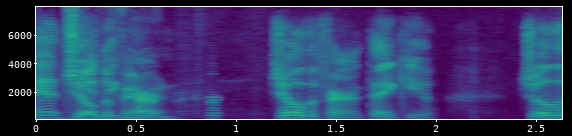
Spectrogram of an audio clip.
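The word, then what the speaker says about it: Gil de Ferran: It was Gil DeFerrin. Is that how you say it? Jill DeFerrin.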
